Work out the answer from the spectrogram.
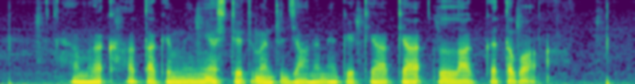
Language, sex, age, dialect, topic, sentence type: Magahi, male, 25-30, Southern, banking, question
